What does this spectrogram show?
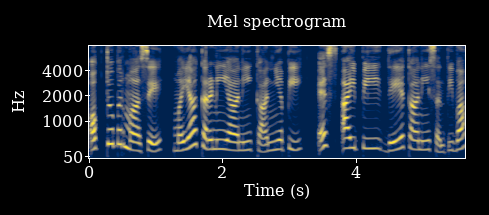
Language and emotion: Sanskrit, neutral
